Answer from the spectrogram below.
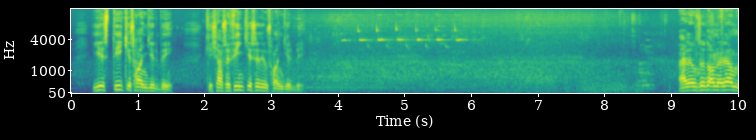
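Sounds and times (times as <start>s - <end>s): breeze rustling: 2.7s - 9.9s
small bird chirping: 3.5s - 7.9s.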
